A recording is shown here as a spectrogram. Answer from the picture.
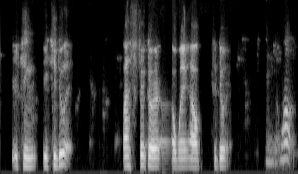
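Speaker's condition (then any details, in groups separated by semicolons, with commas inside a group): Cerebral palsy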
